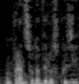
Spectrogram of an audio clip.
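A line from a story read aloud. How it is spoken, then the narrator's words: Plain. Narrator (Italian): disse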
